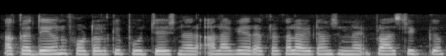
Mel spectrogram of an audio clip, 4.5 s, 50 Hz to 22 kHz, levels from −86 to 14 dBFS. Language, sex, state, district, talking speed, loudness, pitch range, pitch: Telugu, female, Andhra Pradesh, Sri Satya Sai, 160 wpm, -16 LUFS, 220-230 Hz, 220 Hz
